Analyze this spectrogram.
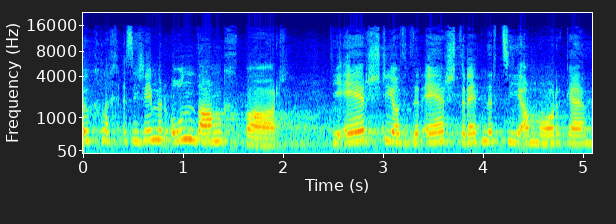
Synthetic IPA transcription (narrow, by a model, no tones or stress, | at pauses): ʏkχləχəsɪʃɪmːəɾʔʊndɑŋkχb̥ɑːɾ | d̥iʔɛːɾʃtiodəɾdəɾɛːrʃtɾɛdnəɾt͡siːɑmːɔɾɡ̥ə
